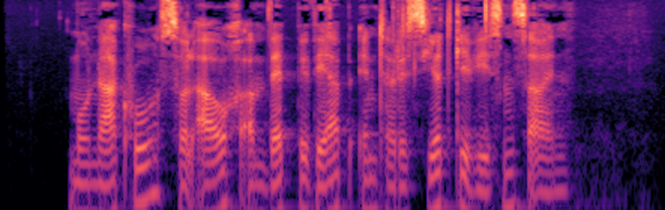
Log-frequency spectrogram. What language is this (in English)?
German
